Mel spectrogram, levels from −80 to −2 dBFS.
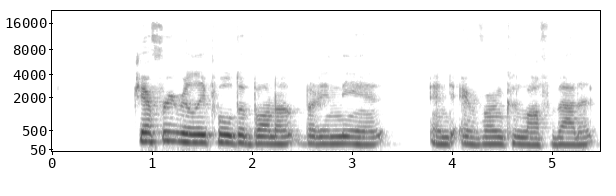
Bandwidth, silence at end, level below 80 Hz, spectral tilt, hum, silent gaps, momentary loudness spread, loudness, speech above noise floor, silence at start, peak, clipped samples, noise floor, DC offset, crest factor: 16 kHz; 0.1 s; -76 dBFS; -7.5 dB/octave; none; none; 10 LU; -33 LUFS; over 58 dB; 0.85 s; -16 dBFS; under 0.1%; under -90 dBFS; under 0.1%; 18 dB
